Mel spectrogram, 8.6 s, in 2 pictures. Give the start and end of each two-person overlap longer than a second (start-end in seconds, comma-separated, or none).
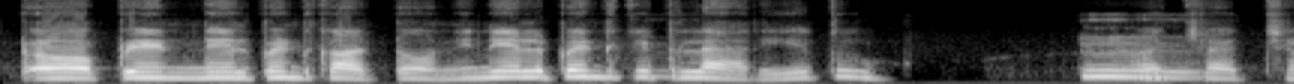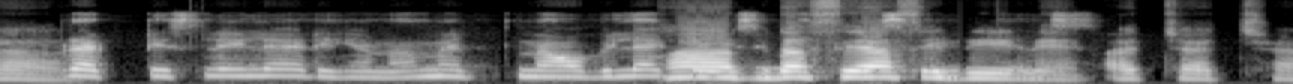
6.5-8.0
